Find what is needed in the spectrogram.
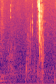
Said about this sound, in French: si vous entendez du bruit, si jamais, c'est mon chien et je ne sais pas ce qu'il fait. Ah, il mange, il mange du papier à poncer.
